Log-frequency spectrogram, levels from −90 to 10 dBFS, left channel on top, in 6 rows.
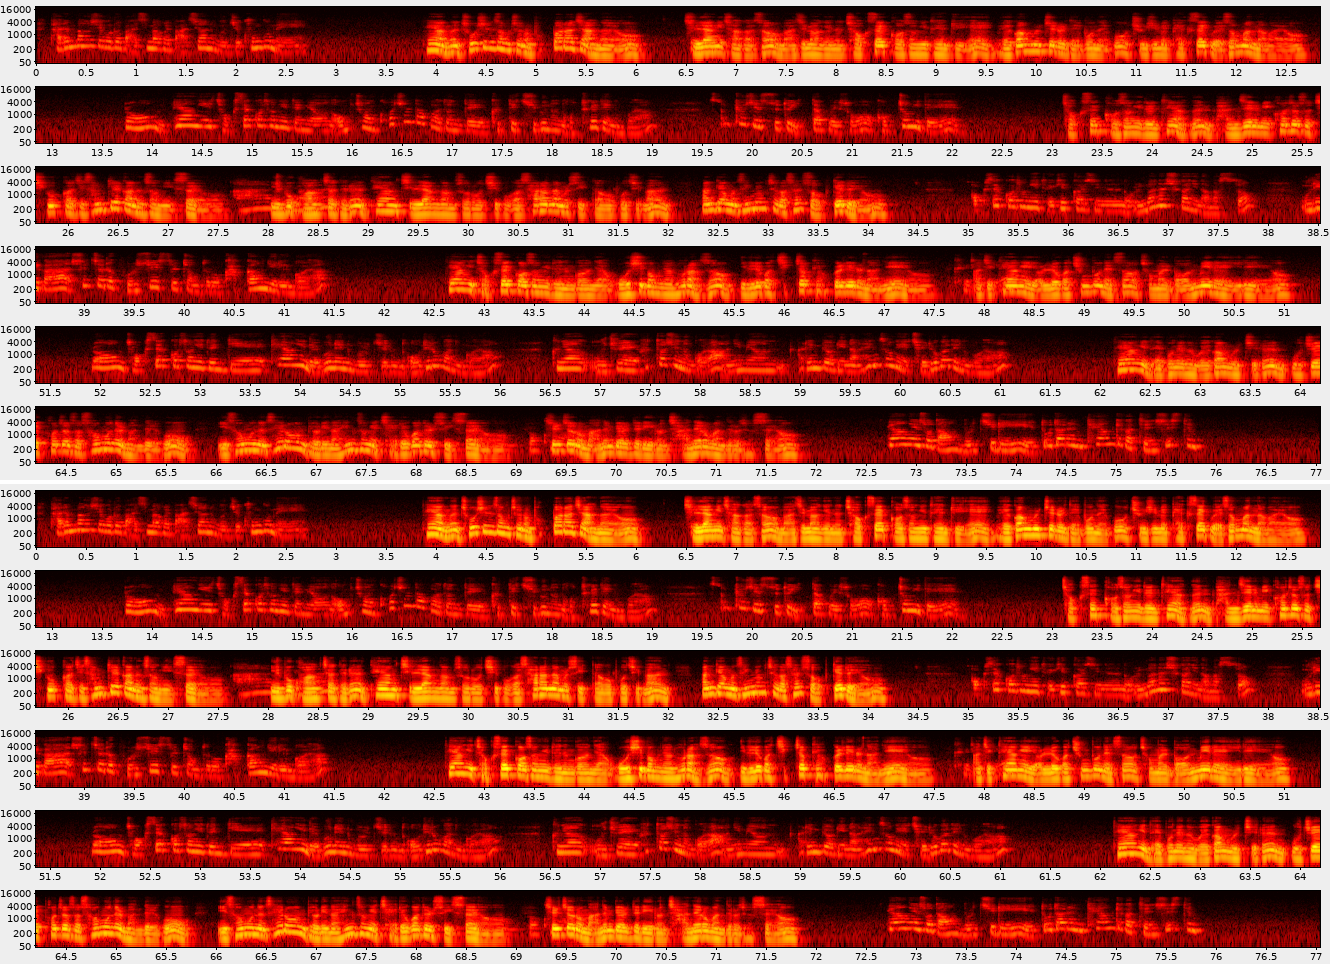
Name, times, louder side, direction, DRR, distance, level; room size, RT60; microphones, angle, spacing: voice 1, 0.0-2.7 6.5-6.9 13.7-19.0 19.3-22.1 27.6-28.7 34.6-34.7 35.0-41.4 47.7-48.3 51.9-61.1 68.8-69.8 72.7-75.8, equal, 5° right, 0.5 m, -44 dB
voice 2, 3.9-6.1 6.5-12.7 23.1-27.6 28.0-32.0 32.3-34.2 42.6-47.5 47.9-51.1 62.1-65.8 66.0-68.9 69.3-71.8, right 4 dB, 55° right, 0.3 m, -30 dB
2.9 x 2.9 x 3.1 m
head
